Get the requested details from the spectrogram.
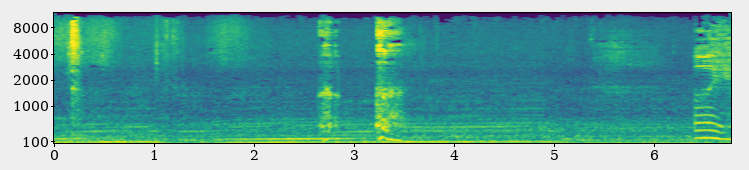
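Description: Steady, loud low rumble of road noise inside a moving car as the driver looks for a spot to park, with a couple of brief throat-clearing or grunting vocal sounds partway through and near the end.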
